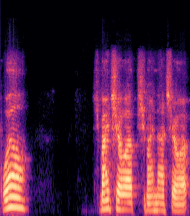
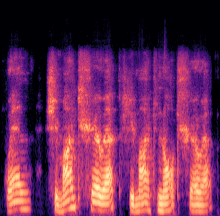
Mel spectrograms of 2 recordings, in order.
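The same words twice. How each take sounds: First: It is said in the speaker's ordinary accent. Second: It is said in an imitated British accent. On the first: The speaker calls it wrong. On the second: The speaker calls it right.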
